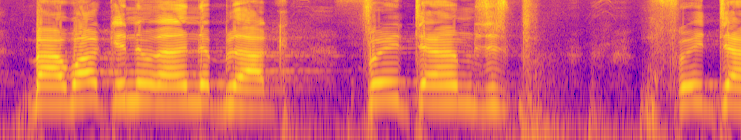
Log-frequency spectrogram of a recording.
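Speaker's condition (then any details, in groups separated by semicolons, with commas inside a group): Cerebral palsy; born premature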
